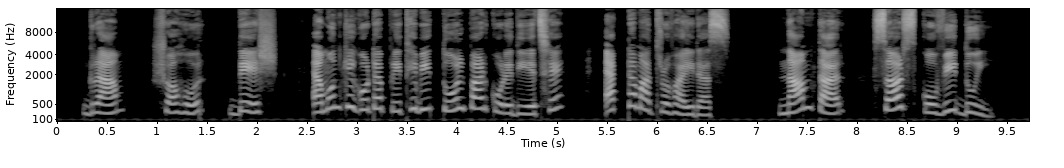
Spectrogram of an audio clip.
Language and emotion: Bengali, neutral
